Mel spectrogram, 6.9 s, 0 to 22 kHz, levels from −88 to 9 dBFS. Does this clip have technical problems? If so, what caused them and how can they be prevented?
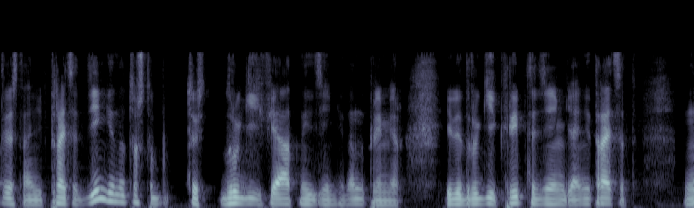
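No, there is nothing here to fix or prevent: the speech has the band-limited, lightly grainy character of a wideband Bluetooth mSBC headset link topping out around 8 kHz, which is that codec working as designed.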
